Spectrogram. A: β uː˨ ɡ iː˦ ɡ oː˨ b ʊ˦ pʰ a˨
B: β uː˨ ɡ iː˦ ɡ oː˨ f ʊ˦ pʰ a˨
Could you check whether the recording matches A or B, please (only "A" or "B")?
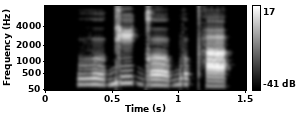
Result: A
